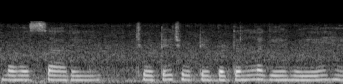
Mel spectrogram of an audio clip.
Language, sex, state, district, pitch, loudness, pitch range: Hindi, female, Uttar Pradesh, Lucknow, 205 Hz, -17 LUFS, 200-210 Hz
